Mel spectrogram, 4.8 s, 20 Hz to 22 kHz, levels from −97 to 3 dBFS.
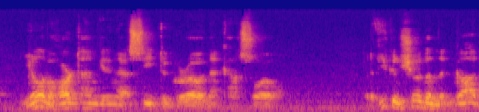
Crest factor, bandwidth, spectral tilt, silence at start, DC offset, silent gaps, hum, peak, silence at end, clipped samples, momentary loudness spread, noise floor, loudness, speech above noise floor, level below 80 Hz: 20 dB; 14 kHz; -3 dB/octave; 0.2 s; under 0.1%; none; none; -6 dBFS; 0 s; under 0.1%; 10 LU; -51 dBFS; -24 LUFS; 27 dB; -58 dBFS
